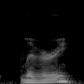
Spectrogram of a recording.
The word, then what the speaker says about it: livery: It's L-I-V-E-R-Y. – It's livery. – Livery? – Craig is correct. – That cannot be right. – It's a livery. – It's livery, which is what?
